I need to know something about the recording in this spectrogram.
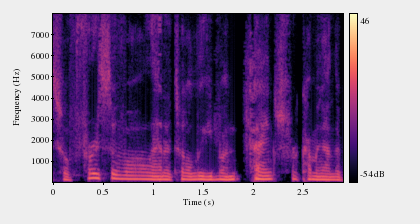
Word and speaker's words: Lieven: It's Lieven, but don't worry, I'm used to every possible pronunciation.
